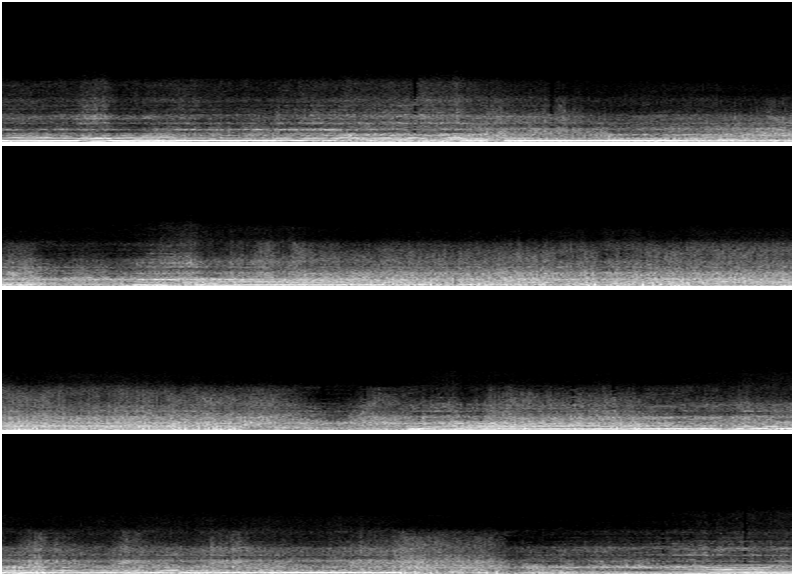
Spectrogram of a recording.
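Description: A dirt bike engine revs and roars up close, rising and falling in pitch.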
